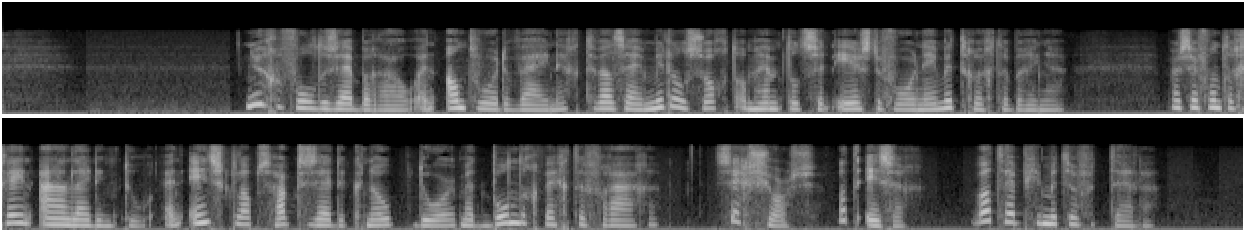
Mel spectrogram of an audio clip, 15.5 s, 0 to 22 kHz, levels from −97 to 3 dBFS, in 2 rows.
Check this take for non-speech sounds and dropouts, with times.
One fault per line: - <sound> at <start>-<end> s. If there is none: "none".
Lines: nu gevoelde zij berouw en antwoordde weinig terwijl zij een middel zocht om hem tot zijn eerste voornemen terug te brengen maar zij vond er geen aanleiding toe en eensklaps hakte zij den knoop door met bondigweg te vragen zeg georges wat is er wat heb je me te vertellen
none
